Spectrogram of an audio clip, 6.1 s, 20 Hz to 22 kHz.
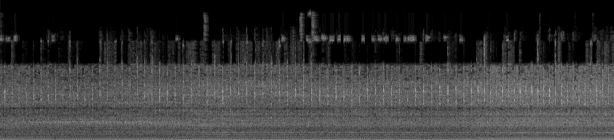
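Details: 2020 Yamaha R6: light, fairly even ticking, about three or four per second, over a steady engine note that steps up; source of the tick unknown.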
